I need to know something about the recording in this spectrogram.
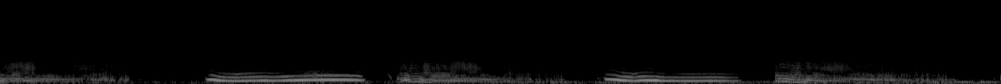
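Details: Loud, rhythmic snoring, about 15 breaths a minute, alternating a droning tonal snore with a rougher breathy snort each cycle.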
